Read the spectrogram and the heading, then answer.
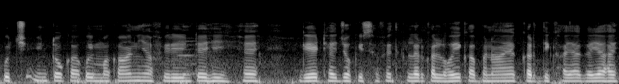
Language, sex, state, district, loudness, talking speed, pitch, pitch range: Hindi, male, Rajasthan, Bikaner, -17 LUFS, 225 wpm, 160 Hz, 155-165 Hz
